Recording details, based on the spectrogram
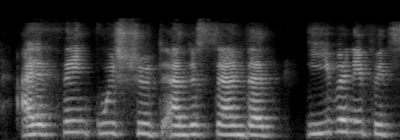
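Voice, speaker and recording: A woman with a Spanish accent, fairly high and fairly even in intonation, against a quiet background. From Colombia. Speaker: conference moderator. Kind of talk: event introduction. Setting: video call. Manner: halting, many fillers.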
